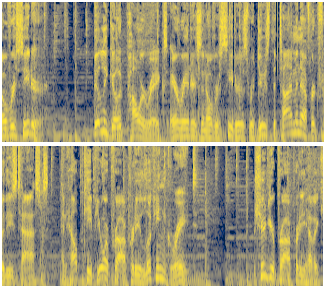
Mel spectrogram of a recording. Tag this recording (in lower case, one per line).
music
speech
